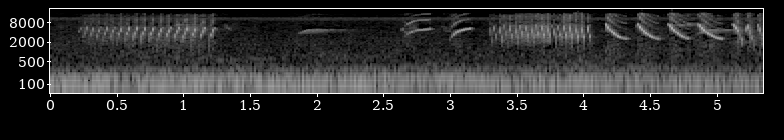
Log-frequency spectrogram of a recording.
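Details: Canary song used to prompt other canaries to sing: buzzy rattling trills, a short whistle, then sharp downslurred sweeps repeated about every half second, with steady low background hum.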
